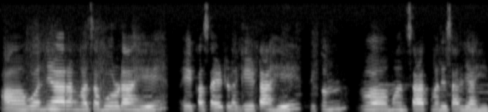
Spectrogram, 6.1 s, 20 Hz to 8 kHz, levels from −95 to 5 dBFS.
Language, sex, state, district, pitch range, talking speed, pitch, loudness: Marathi, female, Maharashtra, Pune, 235-250 Hz, 155 wpm, 245 Hz, -21 LUFS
